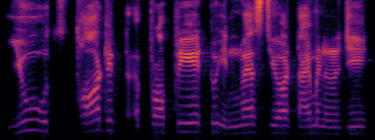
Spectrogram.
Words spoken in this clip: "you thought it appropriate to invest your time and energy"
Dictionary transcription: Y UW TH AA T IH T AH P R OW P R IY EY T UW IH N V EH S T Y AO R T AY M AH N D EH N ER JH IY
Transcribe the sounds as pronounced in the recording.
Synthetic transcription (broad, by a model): Y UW T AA T IH T AH P R OW P R IY EY T UW IH N V EH S T Y AO R T AY M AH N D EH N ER JH IY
